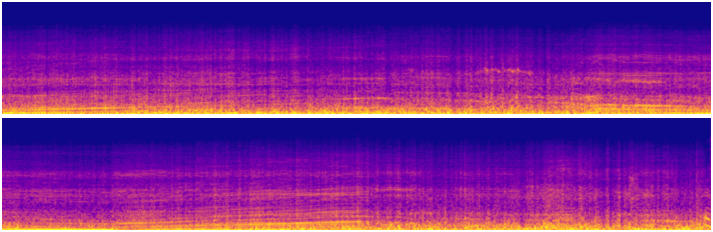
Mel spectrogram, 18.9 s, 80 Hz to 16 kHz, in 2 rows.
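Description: Triumph Tiger 900 Rally Pro motorcycle engine revving steadily on the road, loud and close throughout with rising and falling pitch as the rider accelerates and shifts, no talking.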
